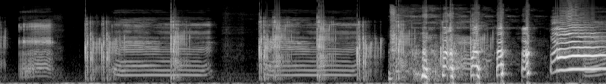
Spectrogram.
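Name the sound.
wet fart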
